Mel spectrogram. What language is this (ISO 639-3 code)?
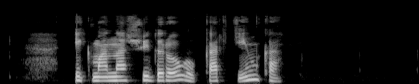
chm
